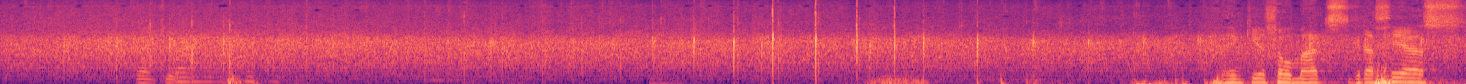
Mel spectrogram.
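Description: An elderly woman speaks into a microphone in a large hall.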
